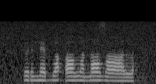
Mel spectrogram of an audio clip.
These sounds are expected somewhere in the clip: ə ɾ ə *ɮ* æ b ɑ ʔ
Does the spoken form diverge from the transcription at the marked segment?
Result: yes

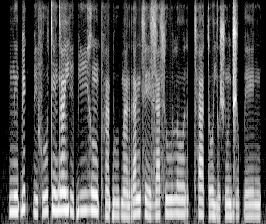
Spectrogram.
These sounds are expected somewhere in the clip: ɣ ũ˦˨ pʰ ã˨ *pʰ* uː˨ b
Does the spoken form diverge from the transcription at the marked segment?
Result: yes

